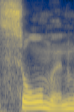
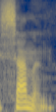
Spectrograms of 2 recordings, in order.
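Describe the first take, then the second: First: The L in the word is sounded. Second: The L in the word is silent. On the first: The speaker calls it wrong. "We don't say it salmon" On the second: The speaker calls it right. "We say salmon"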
